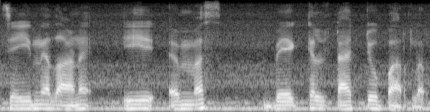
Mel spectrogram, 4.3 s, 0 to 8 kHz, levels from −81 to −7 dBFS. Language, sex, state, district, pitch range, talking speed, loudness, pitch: Malayalam, male, Kerala, Kasaragod, 95-110 Hz, 95 wpm, -16 LUFS, 105 Hz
